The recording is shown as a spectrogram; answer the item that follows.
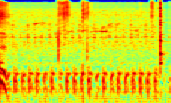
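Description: Motorcycle engine idling, heard at the exhaust as a rapid, even putter of low beats.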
